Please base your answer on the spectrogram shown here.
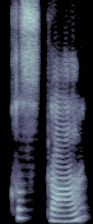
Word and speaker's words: қыста: Итак, кыста, здесь ничего сложного. Букву К вы читать умеете, букву вы помните, что она произносится у нас. Коротко и твердо, ударение на второй слог.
